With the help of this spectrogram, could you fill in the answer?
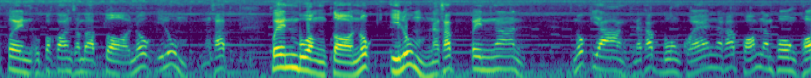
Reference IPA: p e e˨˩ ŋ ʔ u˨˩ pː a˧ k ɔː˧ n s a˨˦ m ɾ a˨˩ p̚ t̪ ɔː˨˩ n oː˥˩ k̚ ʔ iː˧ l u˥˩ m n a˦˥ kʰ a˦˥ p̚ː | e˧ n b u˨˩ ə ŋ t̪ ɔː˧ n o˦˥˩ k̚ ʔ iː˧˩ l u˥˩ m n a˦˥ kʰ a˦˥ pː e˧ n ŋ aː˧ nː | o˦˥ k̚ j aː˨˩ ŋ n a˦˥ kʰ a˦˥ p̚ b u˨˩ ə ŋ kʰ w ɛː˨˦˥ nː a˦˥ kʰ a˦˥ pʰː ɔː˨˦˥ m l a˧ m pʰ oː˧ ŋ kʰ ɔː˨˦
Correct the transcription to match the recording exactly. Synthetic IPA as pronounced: p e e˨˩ n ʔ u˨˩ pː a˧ k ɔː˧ n s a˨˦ m ɾ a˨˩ p̚ t̪ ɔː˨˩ n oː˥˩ k̚ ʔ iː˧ l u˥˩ m n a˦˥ kʰ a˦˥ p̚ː | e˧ n b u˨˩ ə ŋ t̪ ɔː˨˩ n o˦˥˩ k̚ ʔ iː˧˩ l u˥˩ m n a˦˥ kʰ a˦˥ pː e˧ n ŋ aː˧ nː | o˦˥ k̚ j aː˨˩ ŋ n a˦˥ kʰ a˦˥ p̚ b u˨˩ ə ŋ kʰ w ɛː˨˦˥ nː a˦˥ kʰ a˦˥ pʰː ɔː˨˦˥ m l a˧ m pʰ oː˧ ŋ pʰ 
